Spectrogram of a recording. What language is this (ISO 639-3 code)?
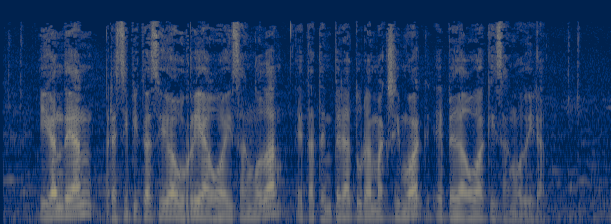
eus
